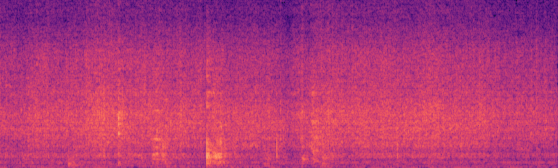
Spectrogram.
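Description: Chopped onions sizzling in oil in a steel kadhai while being stirred, with a couple of short scrapes of the spoon against the pan about a second and a second and a half in.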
